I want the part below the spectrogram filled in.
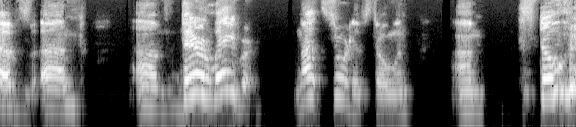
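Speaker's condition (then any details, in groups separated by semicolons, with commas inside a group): Cerebral palsy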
